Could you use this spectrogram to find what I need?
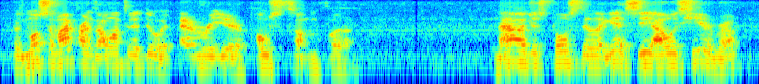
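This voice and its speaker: Mumbling with lively intonation, the speaker has an American accent. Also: man, fairly high pitch for a man. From New York City. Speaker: vlogger. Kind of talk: casual rant. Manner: fast.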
